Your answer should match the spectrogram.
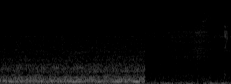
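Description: Faint steady room tone and hiss, dropping to near silence about one and a half seconds in.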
